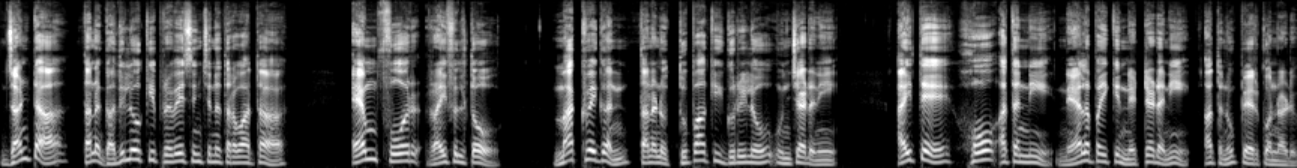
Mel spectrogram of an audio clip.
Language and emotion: Telugu, neutral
